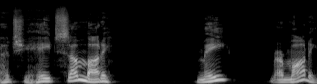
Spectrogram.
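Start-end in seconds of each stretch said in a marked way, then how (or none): none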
